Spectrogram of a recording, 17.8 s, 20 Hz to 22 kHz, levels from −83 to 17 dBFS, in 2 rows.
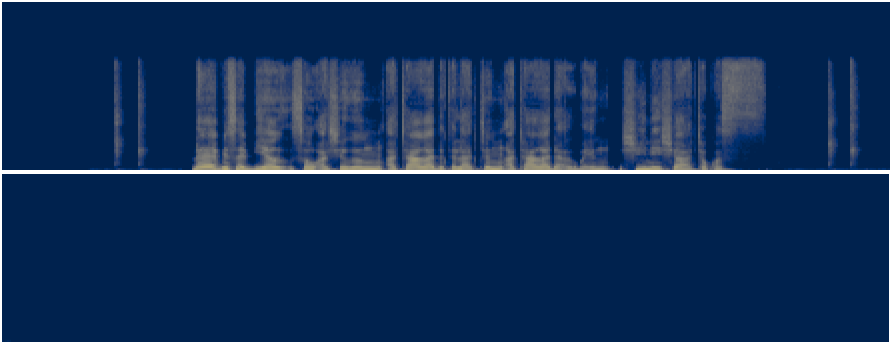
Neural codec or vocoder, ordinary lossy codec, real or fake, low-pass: autoencoder, 48 kHz, 128 numbers a frame, DAC-VAE, trained on Japanese speech; none; fake; 14.4 kHz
